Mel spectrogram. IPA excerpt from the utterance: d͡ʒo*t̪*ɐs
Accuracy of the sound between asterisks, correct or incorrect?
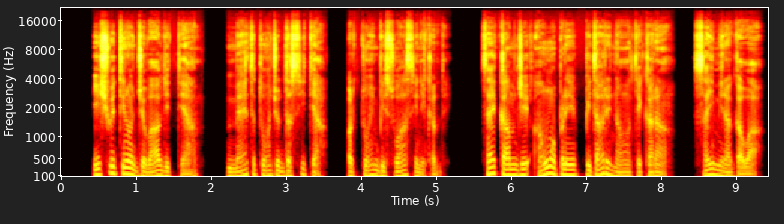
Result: incorrect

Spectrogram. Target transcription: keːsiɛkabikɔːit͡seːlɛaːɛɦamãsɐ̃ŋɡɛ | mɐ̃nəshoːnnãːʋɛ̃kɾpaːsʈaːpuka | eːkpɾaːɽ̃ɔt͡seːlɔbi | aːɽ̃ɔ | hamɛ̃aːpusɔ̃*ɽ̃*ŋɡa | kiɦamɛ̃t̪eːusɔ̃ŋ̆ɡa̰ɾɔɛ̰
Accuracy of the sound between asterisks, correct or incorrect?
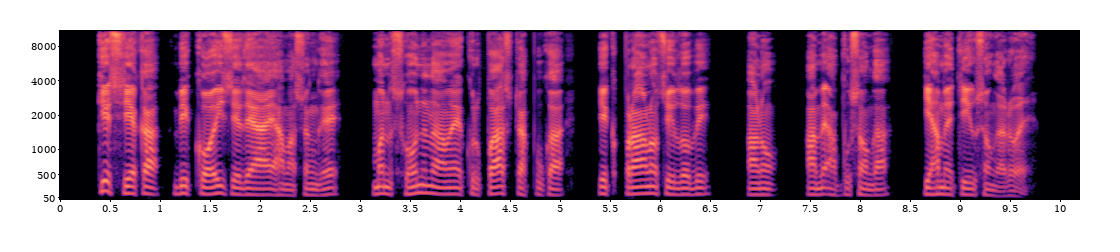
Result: incorrect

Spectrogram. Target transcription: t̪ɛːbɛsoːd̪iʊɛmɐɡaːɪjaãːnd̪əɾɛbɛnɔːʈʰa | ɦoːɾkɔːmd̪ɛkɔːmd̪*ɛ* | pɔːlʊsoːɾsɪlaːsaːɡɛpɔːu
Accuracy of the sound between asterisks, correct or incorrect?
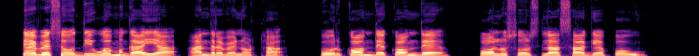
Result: correct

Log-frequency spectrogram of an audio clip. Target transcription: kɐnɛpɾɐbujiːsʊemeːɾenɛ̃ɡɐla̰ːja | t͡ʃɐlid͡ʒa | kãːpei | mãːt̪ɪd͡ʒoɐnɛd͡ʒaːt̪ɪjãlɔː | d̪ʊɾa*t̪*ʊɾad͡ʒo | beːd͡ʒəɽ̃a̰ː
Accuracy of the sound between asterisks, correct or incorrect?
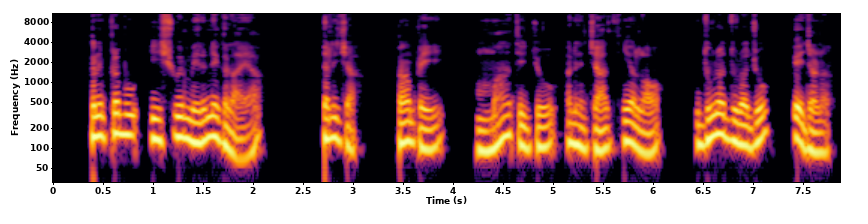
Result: incorrect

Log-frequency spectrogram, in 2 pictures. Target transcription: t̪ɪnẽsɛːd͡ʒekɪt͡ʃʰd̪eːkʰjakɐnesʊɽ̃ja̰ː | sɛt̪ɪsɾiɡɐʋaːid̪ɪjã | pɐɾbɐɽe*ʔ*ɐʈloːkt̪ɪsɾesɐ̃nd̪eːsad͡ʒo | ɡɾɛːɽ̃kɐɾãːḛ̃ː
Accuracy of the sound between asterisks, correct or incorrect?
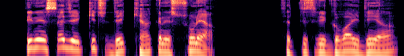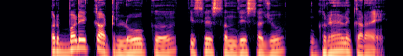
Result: incorrect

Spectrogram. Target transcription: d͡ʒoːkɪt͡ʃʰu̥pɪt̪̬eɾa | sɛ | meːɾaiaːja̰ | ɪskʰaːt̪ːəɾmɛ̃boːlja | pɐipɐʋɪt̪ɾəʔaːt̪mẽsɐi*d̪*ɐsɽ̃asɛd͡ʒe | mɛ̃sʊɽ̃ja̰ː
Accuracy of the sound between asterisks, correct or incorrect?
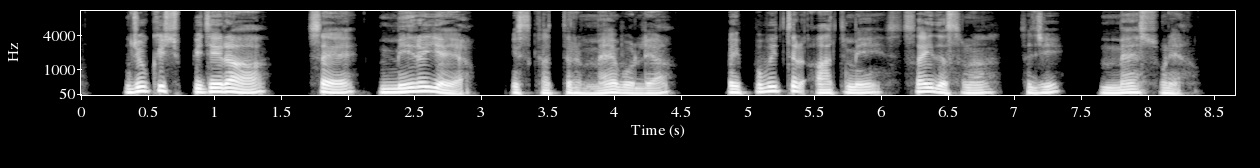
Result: correct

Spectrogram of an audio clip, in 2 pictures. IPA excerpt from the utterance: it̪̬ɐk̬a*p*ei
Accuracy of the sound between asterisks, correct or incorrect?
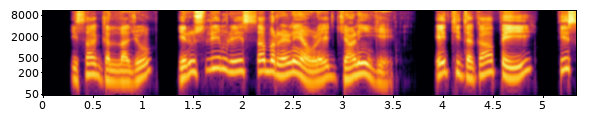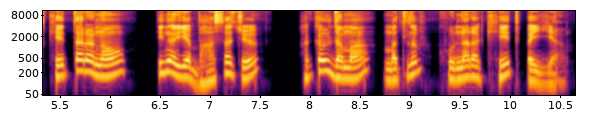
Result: correct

